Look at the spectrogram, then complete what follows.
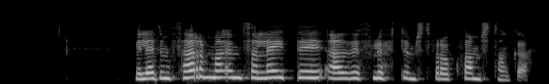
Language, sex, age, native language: Icelandic, female, 30-39, Icelandic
